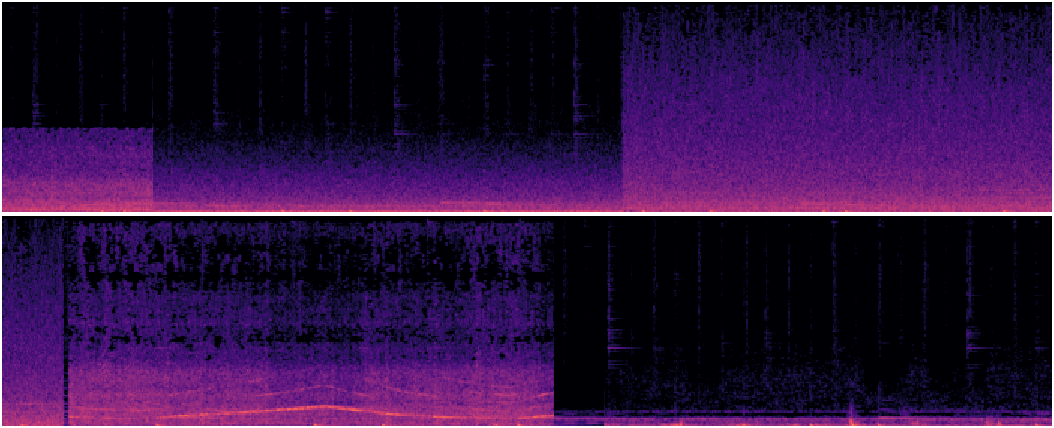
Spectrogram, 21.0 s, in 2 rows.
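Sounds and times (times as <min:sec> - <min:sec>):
floodwater rushing: 0:00.0 - 0:16.0
siren wailing: 0:10.7 - 0:16.0.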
